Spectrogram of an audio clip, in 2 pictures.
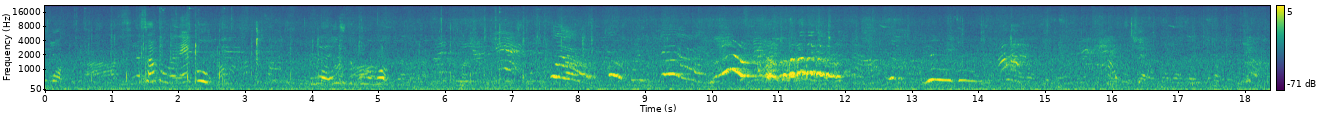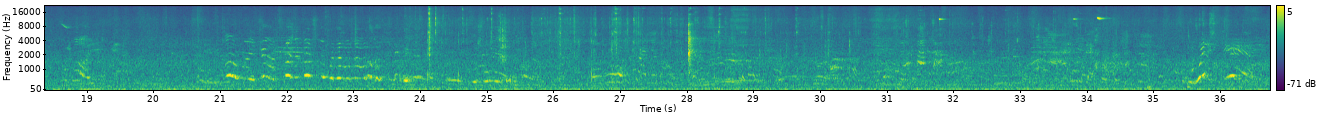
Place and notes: Children's adventure playground, Vltavanů, Praha, Czechia - Children's adventure playground
This playground has some rather high rope walkways leading to steep slides back to the ground, so sitting nearby the sounds of children exploring the possibilities regularly come from above your head. It was a cold and stormy day so not many were here, but they were obviously enjoying it. The right mix of excitement and scariness.
Praha, Česko, 9 April 2022, 13:56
